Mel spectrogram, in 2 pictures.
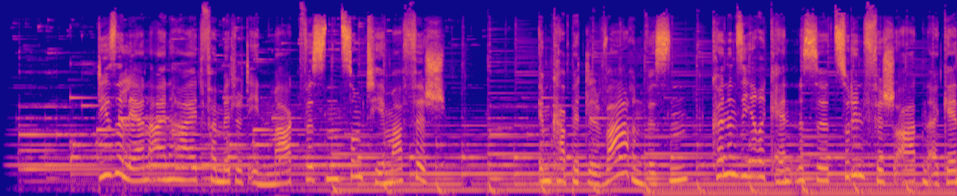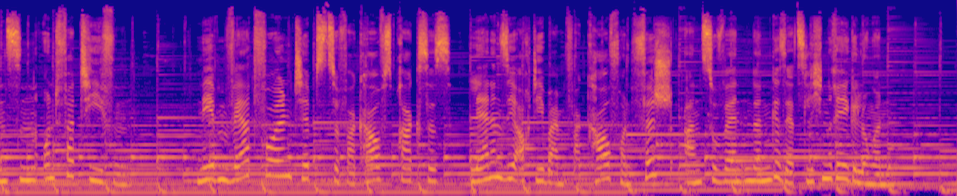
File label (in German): de e-learning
